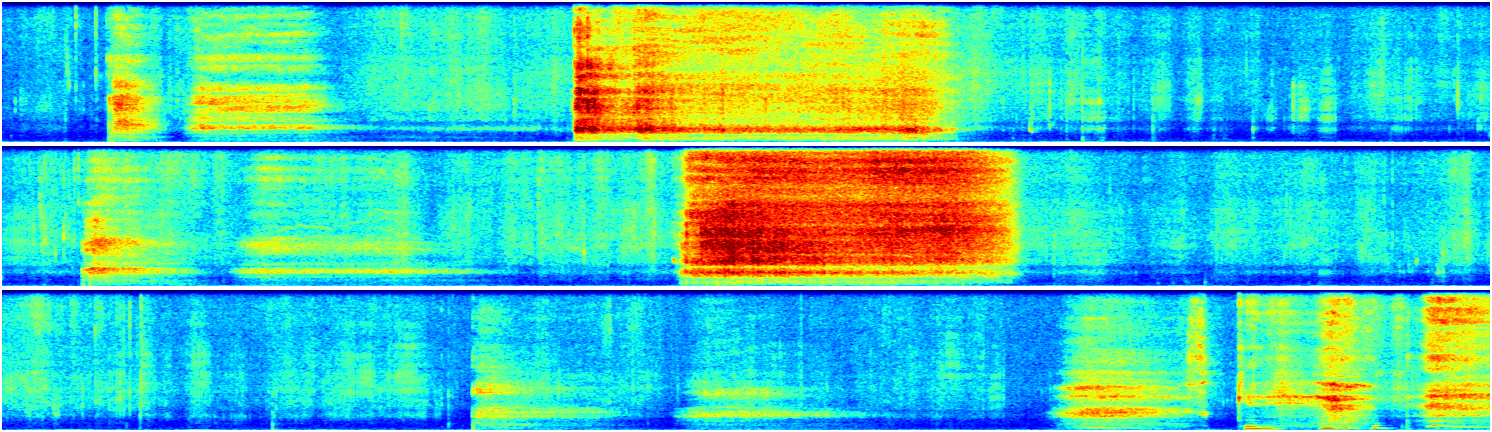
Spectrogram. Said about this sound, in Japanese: そのせいでただでさえちょっと鼻水が出やすい感じなんですかね。そのおかげかすごいくしゃみ出るの今日早いです。めっちゃいいペースです。ちょっと鼻をかみます。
